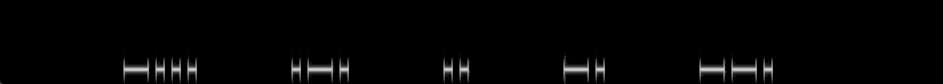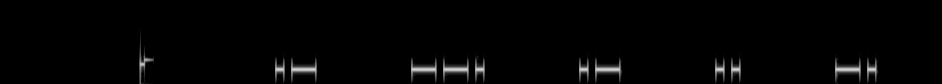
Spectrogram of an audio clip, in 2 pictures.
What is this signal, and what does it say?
Morse code, heard as a keyed tone, about 15 wpm, spaced as for 7 wpm, 700 Hz. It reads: BRING AGAIN
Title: 4x Character Spacing - Top 500 Words - 15wpm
